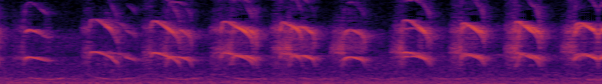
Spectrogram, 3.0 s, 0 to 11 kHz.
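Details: Young Scaly-breasted Munias, subspecies particeps, begging for food while returning to the nest at Tangkoko, Sulawesi, Indonesia, August 2014. Two birds give a steady stream of high, sharp, down-slurred squeaky notes, roughly three or four per second, with a faint rising undertone.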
